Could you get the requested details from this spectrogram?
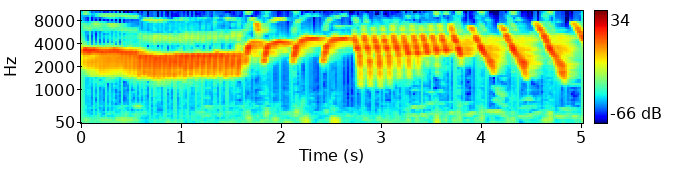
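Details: Canary song opening with a fast, even low trill, then rising slurred whistles, a rapid cascade of sweeping notes and slower downward-swept whistles.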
